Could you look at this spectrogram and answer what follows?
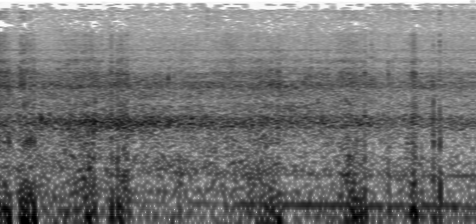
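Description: Wind buffeting the microphone of a camera on a kayak's bow, over water lapping at the hull and the splash of paddle strokes.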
